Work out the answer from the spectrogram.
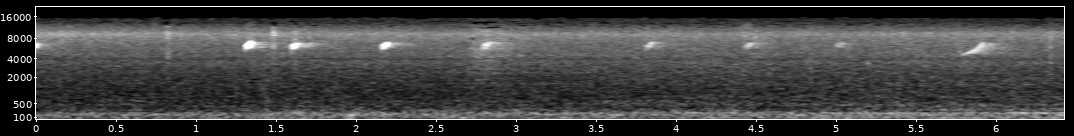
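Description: Short, very high bird-like chirps, about nine of them spaced irregularly half a second to a second apart, over a steady low outdoor rumble.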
